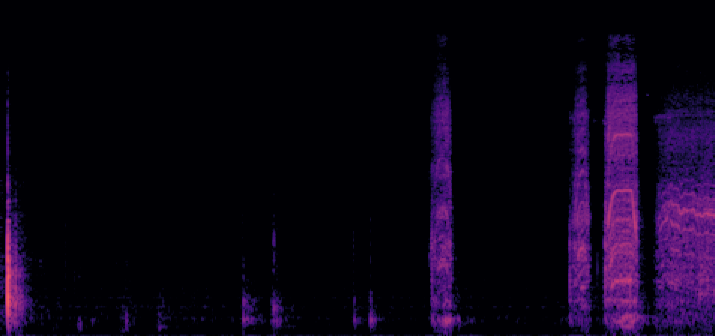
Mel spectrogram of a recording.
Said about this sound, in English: You want to stand on the stage and do that? Might be easier. You can put some weight on the drill then.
